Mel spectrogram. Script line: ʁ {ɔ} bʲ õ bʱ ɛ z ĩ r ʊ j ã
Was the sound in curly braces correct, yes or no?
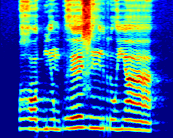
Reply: yes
